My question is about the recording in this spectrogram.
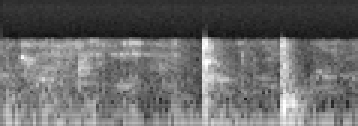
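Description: Two sharp knocks about half a second apart, the second louder, from someone making their way out through a submarine's exit door onto the deck.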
